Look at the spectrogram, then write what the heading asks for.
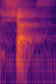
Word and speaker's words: Schutz: These are Schutz. I finally learned how to say this brand, Schutz.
